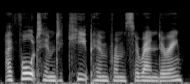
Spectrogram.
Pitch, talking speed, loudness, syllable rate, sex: 190 Hz, 250 wpm, -18 LUFS, 6.2 syllables/s, female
